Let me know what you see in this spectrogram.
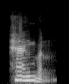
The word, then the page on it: hangman: Indian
